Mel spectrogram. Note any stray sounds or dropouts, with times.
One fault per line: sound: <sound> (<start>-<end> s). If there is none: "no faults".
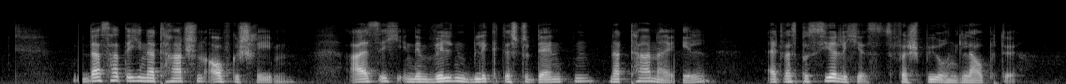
sound: dropout (0.8-0.8 s)
sound: dropout (6.7-6.8 s)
